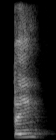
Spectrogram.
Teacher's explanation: Si queremos pronunciar una P, o sea, como cerramos los labios completamente, P, incluso no hay movimiento, no hay vibración en las cuerdas vocales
